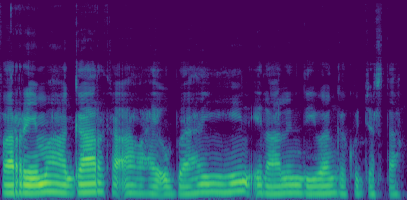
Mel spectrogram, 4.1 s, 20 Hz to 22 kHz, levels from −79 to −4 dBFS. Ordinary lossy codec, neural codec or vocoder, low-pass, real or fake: none; none; none; real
